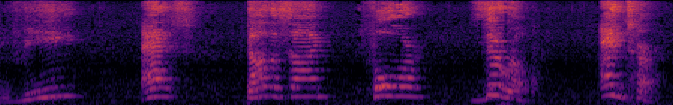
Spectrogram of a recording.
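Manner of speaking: high, slow, item-by-item dictation; pointed spelling-out. Retold or imitated. Assistant showing upset coworker what to type, pointedly.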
